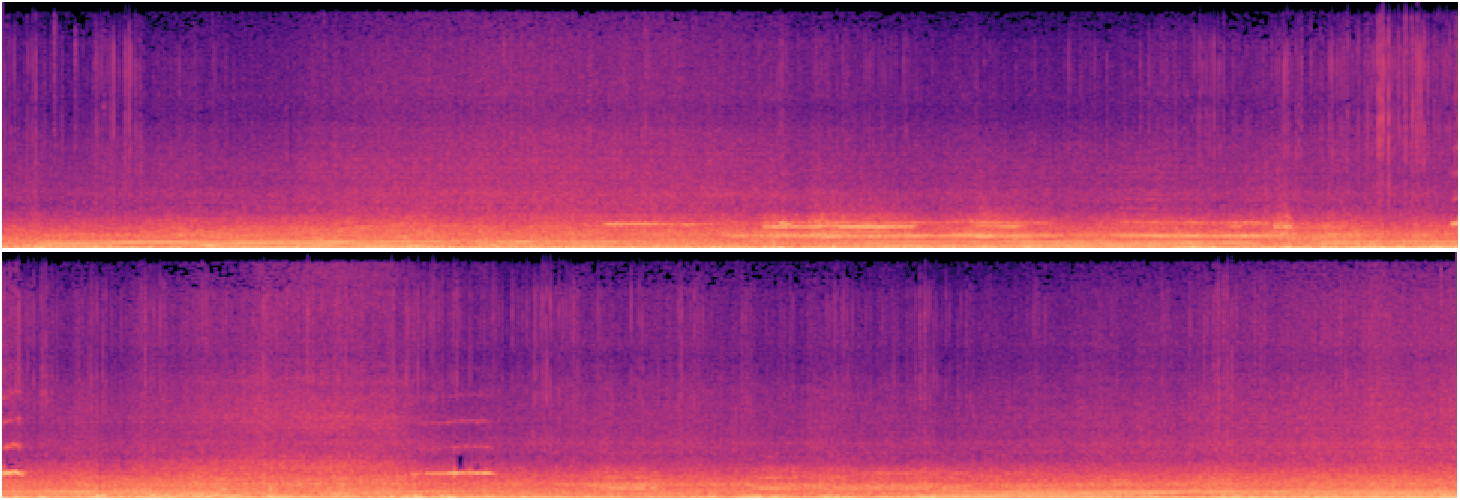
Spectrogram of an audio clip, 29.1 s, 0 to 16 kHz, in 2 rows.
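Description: Porsche 911's flat-six engine heard on board under power, revs rising and easing through the corners and climbing to about 5,000 rpm on throttle near the end, over steady road and wind noise.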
